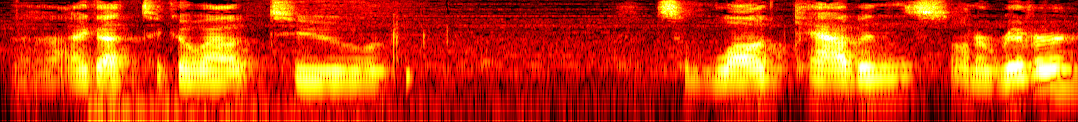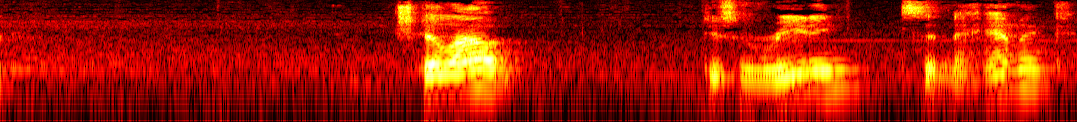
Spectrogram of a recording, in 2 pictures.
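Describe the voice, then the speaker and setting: A man's voice: mid-range voice, steady tone, measured pace, a little mellow, soft background music. A man streaming a video game, chatting casually and joking with his audience in a rambling way. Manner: joking, rambling, talks to chat. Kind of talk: casual live-stream chat while gaming.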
